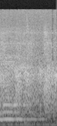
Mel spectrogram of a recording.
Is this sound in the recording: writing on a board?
no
